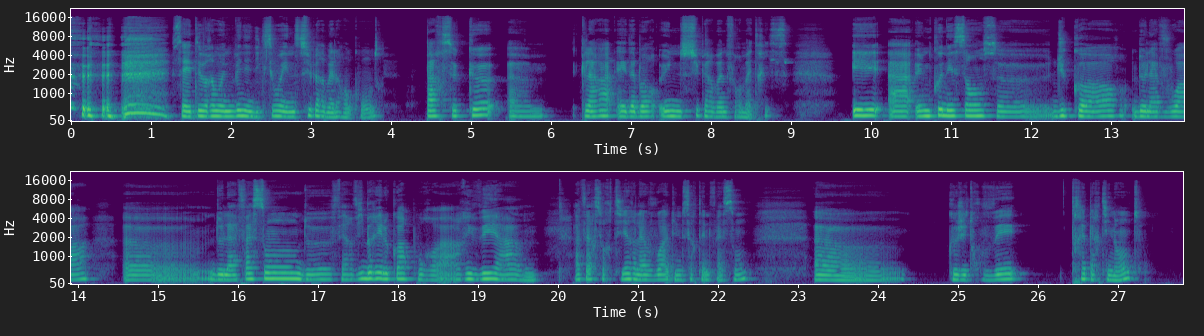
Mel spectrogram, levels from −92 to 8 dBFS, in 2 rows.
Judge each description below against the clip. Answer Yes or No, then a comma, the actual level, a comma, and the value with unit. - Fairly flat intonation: Yes, narrow, 1.9 semitones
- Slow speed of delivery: Yes, slow, 125 wpm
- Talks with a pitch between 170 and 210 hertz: Yes, medium, 185 Hz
